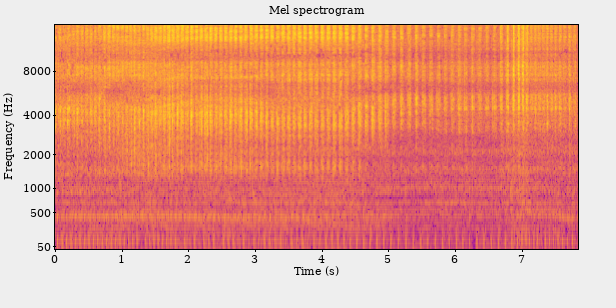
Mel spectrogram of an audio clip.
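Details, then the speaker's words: Restored Honda CT90 at idle, fuel mixture screw not yet adjusted: small single popping along steadily about three beats a second with an airy intake sucking hiss; mixture adjustment planned. "hear it sucking in a little."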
